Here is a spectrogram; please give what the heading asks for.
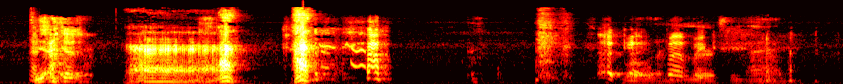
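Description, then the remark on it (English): A person imitates a dog-like growl the way David Arquette growls, in several rough, rasping bursts, loud at first and then softer and more broken toward the end. “Do you want me to growl like David Arquette?”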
